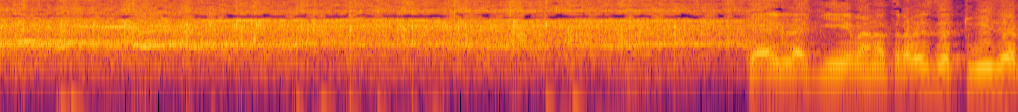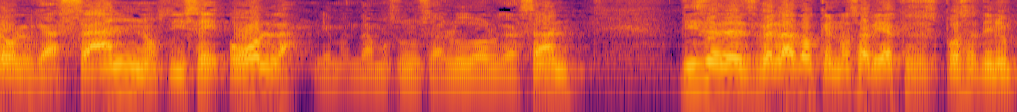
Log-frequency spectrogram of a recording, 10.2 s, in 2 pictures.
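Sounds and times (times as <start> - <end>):
applause: 0.0 - 4.0
speech: 3.8 - 10.1.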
